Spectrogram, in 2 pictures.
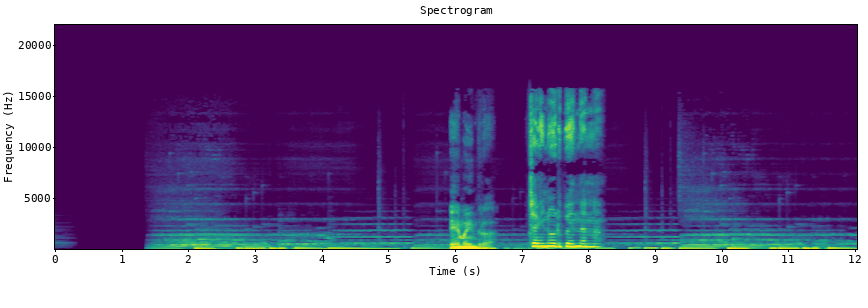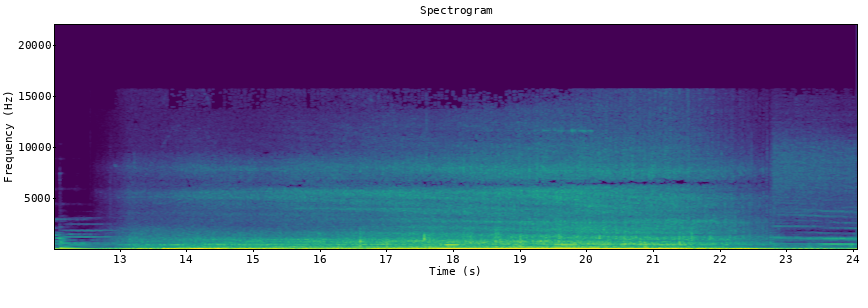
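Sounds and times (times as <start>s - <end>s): car engine running: 12.7s - 24.0s.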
